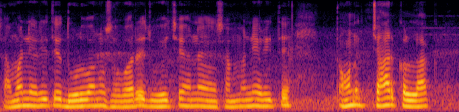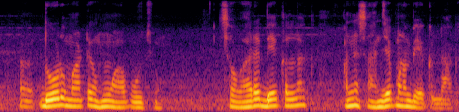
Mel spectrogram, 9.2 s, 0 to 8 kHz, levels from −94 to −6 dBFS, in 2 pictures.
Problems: constant background noise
